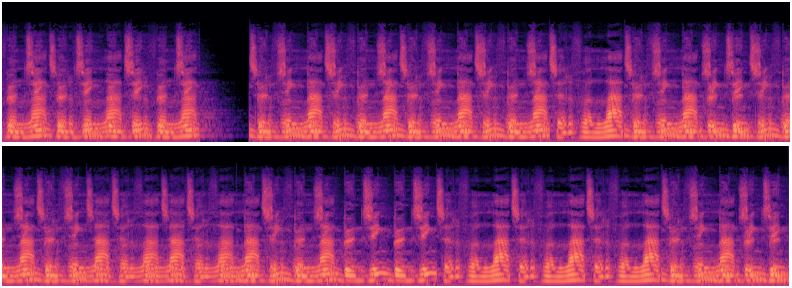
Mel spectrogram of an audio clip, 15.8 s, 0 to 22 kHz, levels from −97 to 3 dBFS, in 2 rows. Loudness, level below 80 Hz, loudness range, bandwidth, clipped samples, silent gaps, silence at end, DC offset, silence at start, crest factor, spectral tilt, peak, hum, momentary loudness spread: -24 LUFS; -52 dBFS; 1 LU; 12.5 kHz; under 0.1%; none; 0 s; 0.3%; 0 s; 20 dB; -5.5 dB/octave; -4 dBFS; none; 4 LU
